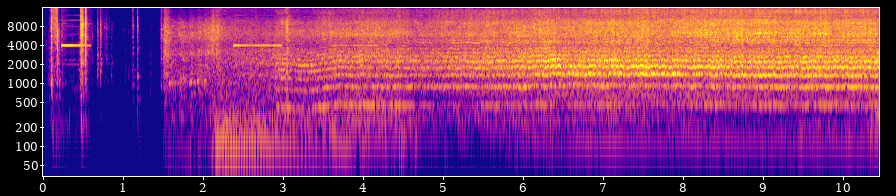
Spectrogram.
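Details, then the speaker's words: 2011 Toyota RAV4 V6 FWD that shifts poorly: after a few clicks the engine starts and a steady whine rides over the idle; automatic transmission whine, believed to come from the pump. "can hear the transmission whining um it doesn't shift very well I believe that wine is coming from the pump"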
